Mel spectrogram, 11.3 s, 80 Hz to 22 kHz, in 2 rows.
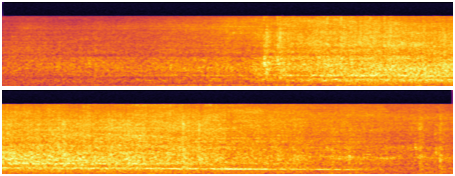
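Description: Keihan 600 series electric train passing close by, wheels clattering over the rails, with a whine that slides slowly down in pitch while it goes by. The sound swells about three seconds in and fades near the end.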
